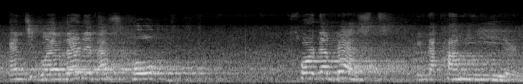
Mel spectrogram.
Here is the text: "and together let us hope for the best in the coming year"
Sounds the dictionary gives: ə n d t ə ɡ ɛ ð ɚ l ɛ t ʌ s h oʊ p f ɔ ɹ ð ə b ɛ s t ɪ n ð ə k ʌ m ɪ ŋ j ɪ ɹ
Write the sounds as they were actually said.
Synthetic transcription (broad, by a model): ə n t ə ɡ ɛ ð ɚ n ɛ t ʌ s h oʊ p f ɔ ɹ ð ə b ɛ s t ɪ n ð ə k ʌ m ɪ ŋ j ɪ ɹ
